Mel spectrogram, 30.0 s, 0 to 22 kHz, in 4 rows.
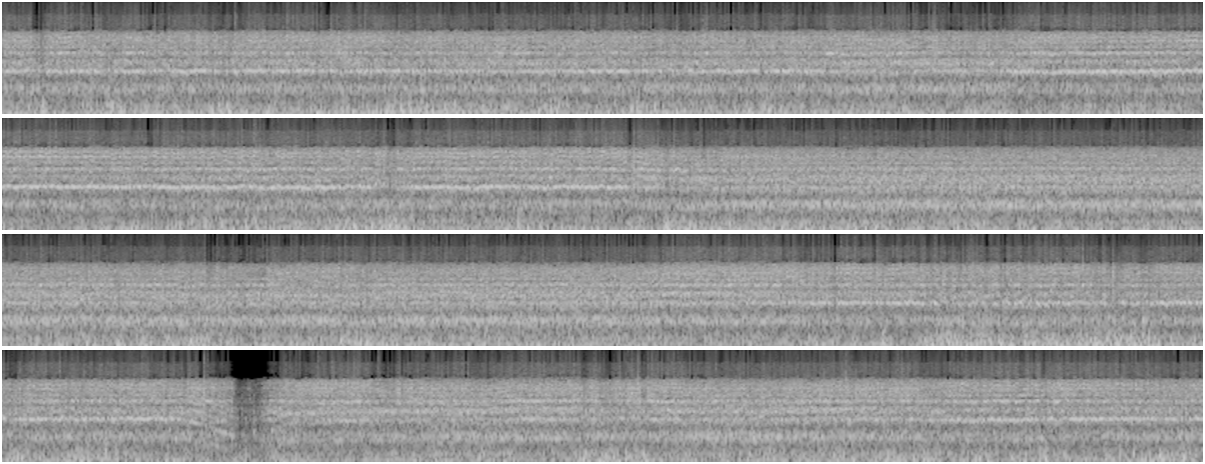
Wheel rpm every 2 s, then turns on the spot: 230, 230, 230, 220, 220, 220, 210, 210, 200, 220, 230, 200, 190, 220, 220.
none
